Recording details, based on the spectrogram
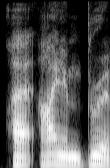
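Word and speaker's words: Irn-Bru: No, well, that's that's spelled Iron Brew. That's I R N.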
